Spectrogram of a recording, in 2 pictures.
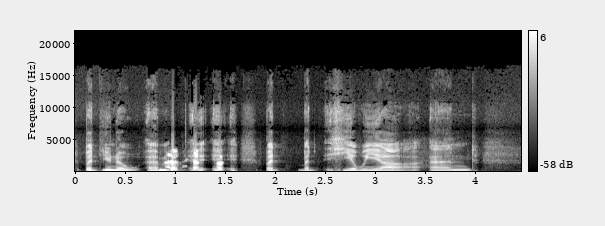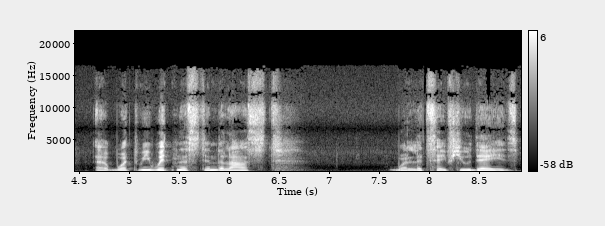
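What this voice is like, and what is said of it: Slight European accent. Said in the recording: “I have a slight accent. I come from Europe”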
